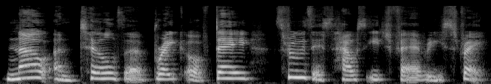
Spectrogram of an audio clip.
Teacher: it has four stresses, tetrameter, rather than five stresses in each line, pentameter. And the stress is on the first syllable rather than the second. · Term: trochaic tetrameter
